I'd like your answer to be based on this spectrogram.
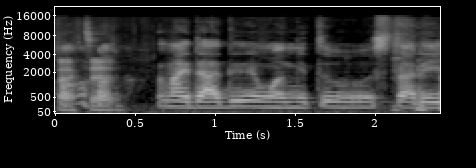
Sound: laughs

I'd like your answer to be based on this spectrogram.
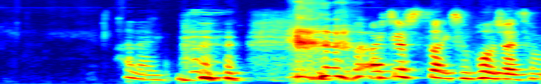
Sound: laughter

